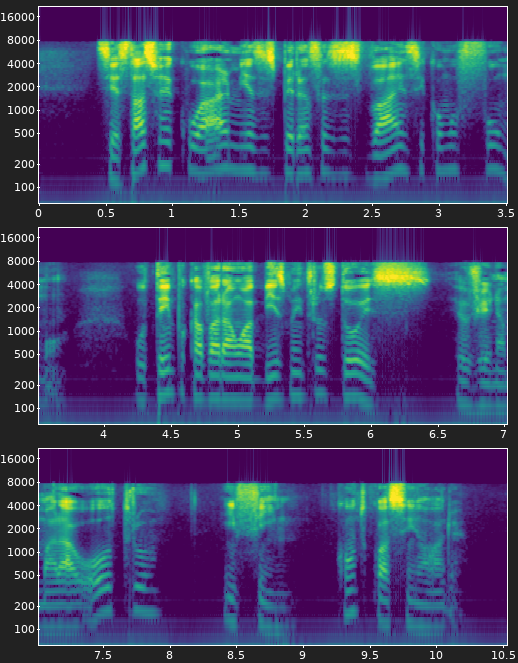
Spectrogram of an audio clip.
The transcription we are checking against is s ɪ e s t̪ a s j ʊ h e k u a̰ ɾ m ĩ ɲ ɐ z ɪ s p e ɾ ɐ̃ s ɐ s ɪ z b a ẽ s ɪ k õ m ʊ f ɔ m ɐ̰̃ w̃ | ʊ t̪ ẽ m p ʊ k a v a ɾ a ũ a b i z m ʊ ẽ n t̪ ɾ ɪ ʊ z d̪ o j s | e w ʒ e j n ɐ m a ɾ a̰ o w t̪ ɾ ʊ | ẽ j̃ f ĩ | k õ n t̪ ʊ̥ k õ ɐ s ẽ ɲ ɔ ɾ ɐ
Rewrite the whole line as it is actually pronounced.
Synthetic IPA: s ɪ e s t̪ a s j ʊ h e k u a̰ ɾ m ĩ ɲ ɐ z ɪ s p e ɾ ɐ̃ s ɐ z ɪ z v a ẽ s ɪ k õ m ʊ f u m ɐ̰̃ w̃ | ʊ t̪ ẽ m p ʊ k a v a ɾ a ũ a b i z m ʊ ẽ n t̪ ɾ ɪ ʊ z d̪ o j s | e w ʒ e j n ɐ m a ɾ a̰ o w t̪ ɾ ʊ | ẽ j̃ f ĩ | k õ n t̪ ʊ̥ k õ ɐ s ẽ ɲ ɔ ɾ ɐ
